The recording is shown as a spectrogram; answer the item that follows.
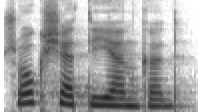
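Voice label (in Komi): "шогся тіянкӧд", Komi, female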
